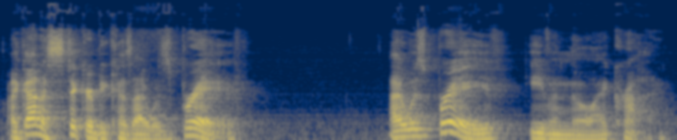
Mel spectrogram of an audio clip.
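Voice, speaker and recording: An adult reading a picture book aloud to children in an expressive storytelling style. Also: medium pitch, normal speed.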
